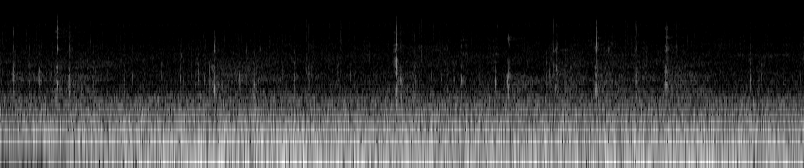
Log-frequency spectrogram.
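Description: Wind buffeting the microphone as a steady low rumble that picks up just after the start, with scattered light ticks and rustles over it.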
